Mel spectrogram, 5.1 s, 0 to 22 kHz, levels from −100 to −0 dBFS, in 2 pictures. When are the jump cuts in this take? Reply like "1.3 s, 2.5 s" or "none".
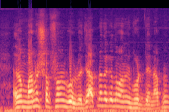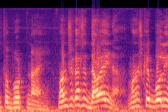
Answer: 3.2 s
